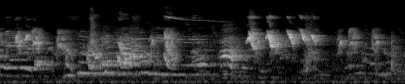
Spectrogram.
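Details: Young black-naped oriole, aged eight months, starting to sing fully: a mix of slurred whistles and harsh chattering notes, ending in a quick series of sharp, evenly repeated high calls.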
